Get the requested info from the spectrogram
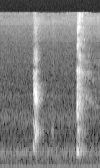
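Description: Two short, abrupt bursts from a person's voice about a second apart: a quick "yeah", then a clipped laugh.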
